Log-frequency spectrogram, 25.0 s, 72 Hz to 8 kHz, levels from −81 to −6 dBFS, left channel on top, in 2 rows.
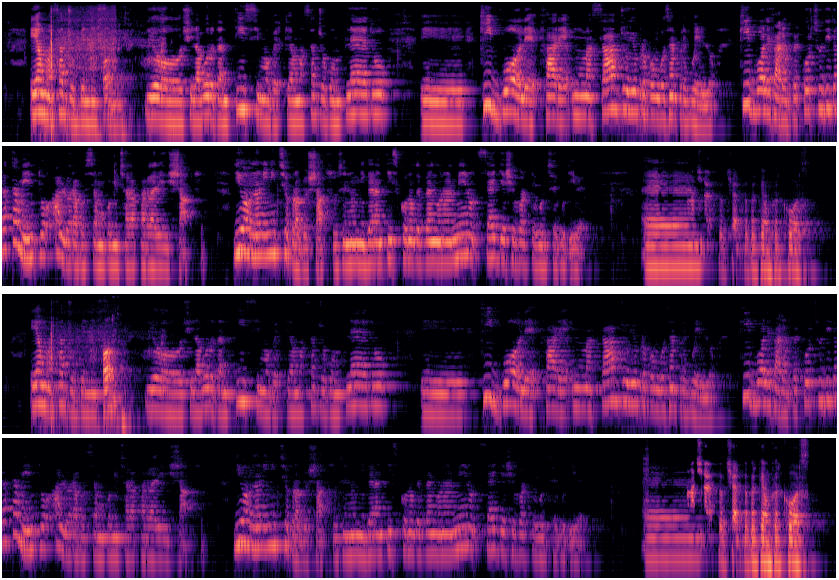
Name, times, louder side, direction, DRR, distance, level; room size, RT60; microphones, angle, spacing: voice 1, 0.2-1.8 2.1-5.8 6.3-10.7 11.1-15.5 16.0-21.3 22.1-23.1, left 7 dB, 80° left, 0.4 m, -33 dB
voice 2, 22.8-24.6, right 8 dB, 50° right, 0.3 m, -31 dB
17.5 x 11.5 x 3.6 m
head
